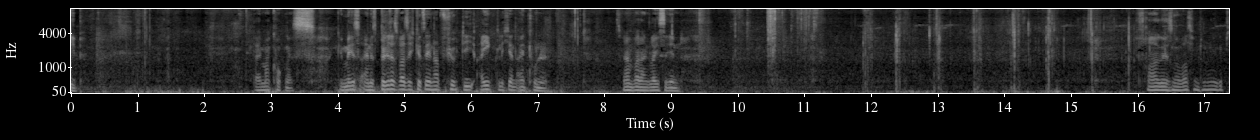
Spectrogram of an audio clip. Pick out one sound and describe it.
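Footsteps tread steadily along a walkway and track bed.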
